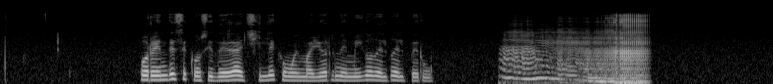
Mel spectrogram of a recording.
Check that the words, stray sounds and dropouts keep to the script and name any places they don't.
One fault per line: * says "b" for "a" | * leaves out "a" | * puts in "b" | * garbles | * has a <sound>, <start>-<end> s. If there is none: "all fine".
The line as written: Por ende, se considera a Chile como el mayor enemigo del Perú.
* puts in "del"
* has a squeak, 5.0-6.5 s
